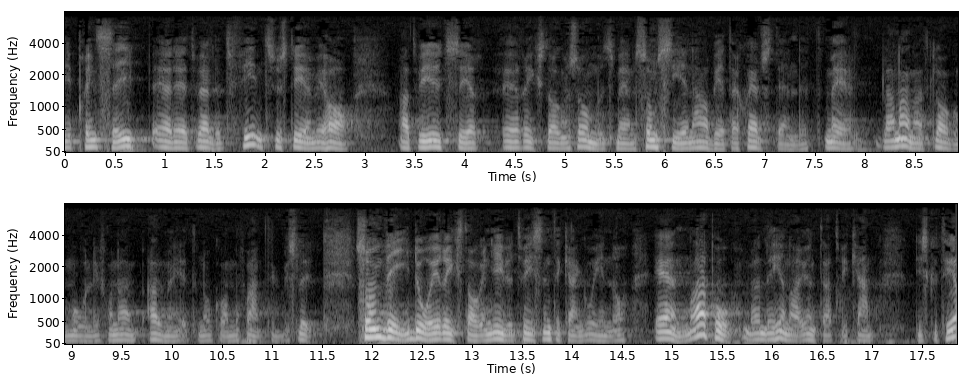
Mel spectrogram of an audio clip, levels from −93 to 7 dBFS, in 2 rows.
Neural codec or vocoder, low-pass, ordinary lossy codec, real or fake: none; 7.2 kHz; MP3, 32 kbps; real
